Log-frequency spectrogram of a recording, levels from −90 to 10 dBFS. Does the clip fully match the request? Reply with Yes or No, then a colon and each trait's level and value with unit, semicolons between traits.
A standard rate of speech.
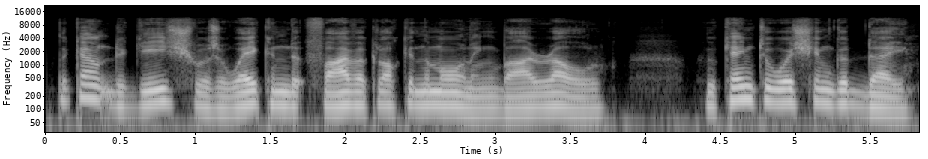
No: fast, 215 wpm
